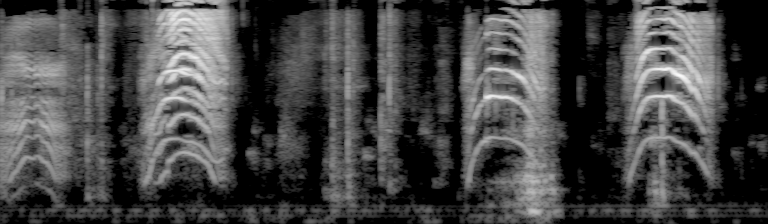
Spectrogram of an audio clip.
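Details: British Shorthair newborn kitten giving loud, piercing meows, three strong arched cries after a fainter opening one, spaced roughly a second or two apart, with a soft low thump among them.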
